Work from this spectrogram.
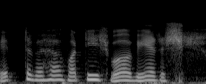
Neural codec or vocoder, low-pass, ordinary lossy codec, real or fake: none; 7.2 kHz; none; real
